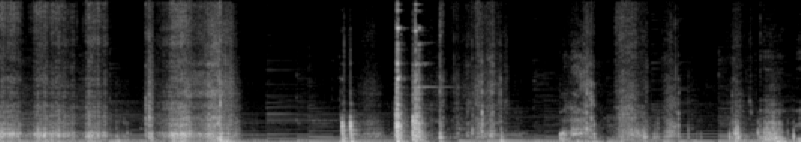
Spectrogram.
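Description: Background music, over several short rasping scrapes of a kitchen knife slicing along the taped edge of a cardboard box, with a few sharp clicks about four seconds in.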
